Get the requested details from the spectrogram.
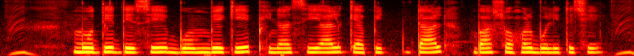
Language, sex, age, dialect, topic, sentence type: Bengali, female, 18-24, Western, banking, statement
